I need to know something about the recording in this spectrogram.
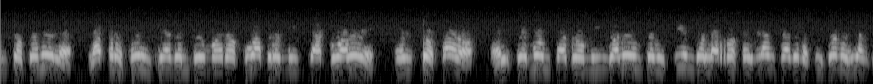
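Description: Speech only: a race commentator talking rapidly, almost without pause.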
